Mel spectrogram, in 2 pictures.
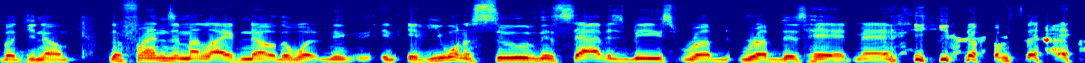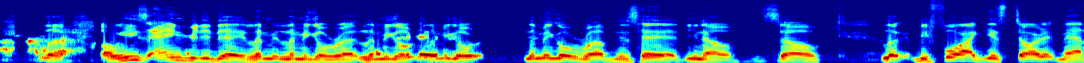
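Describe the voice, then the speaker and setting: Animated, playful male host, dry sound. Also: medium pitch, normal speed, dry recording. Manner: animated and playful, laughs often, repeats phrases. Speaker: podcast host. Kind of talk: casual interview chat.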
